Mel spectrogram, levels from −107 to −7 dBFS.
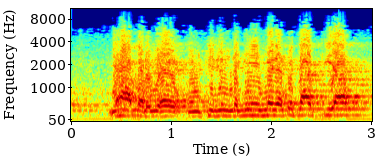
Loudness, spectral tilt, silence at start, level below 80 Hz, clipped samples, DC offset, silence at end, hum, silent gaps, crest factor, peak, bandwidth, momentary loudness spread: -12 LUFS; -5.5 dB/octave; 0 s; -44 dBFS; under 0.1%; under 0.1%; 0 s; none; none; 12 dB; 0 dBFS; 8.6 kHz; 4 LU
